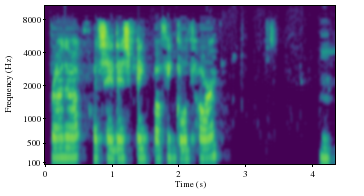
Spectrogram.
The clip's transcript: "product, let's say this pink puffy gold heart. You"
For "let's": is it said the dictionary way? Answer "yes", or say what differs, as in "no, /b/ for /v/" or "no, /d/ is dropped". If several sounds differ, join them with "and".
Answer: no, /w/ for /l/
